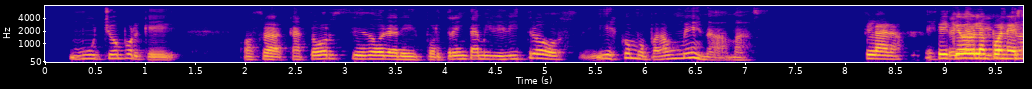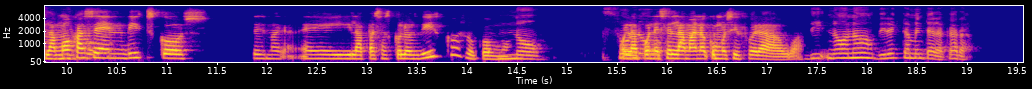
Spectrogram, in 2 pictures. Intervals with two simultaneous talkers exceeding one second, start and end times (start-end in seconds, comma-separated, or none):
8.8-10.5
